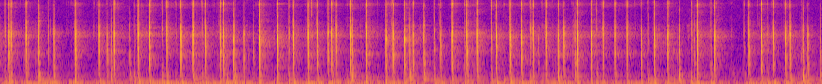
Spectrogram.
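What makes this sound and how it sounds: Fingertips type rapidly on the plastic keys of a compact mechanical keyboard with pastel purple-yellow keycaps. The result is a fast, steady stream of short, bright clicks and clacks that stop almost instantly, with little low end.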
